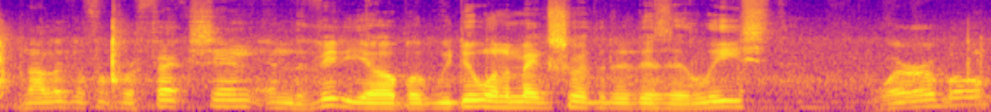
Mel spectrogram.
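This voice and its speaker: A man at very fast pace, medium-pitched, with ordinary pitch variation and noticeable background noise. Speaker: crafting YouTuber. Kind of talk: tutorial. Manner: loud; casual.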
